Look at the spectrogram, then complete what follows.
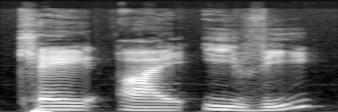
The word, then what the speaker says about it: Kiev: The other one, K-I-E-V, which I think is pronounced Kiev, is a transliteration of the Russian name of the capital of Ukraine.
